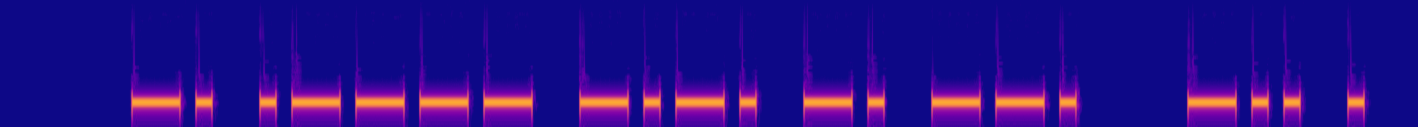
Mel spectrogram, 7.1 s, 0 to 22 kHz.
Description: Morse code, heard as a keyed tone, about 15 wpm, 700 Hz. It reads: N1CNG DE
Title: USA Callsign DE Callsign - 5 Characters - 15wpm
